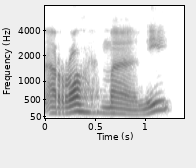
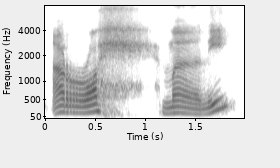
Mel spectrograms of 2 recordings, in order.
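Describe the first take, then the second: First: The h is a light, plain breathy sound. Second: The h is a harsh sound from the throat. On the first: The speaker calls it wrong. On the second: The speaker calls it right.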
